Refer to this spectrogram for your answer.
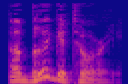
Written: obligatory

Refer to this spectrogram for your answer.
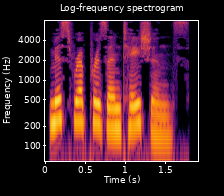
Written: misrepresentation's

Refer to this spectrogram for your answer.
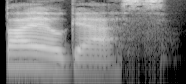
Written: biogas

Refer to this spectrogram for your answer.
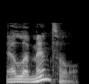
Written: elemental

